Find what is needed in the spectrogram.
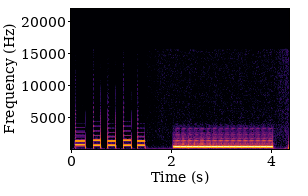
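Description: Telephone touch-tone keypad dialing: a quick run of about five short two-note beeps. About halfway through, the ringback tone starts as the dialed number rings, one steady purring tone heard over the phone line.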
